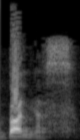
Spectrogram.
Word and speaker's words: Banias: but in Hebrew today we call it the Banias, which is really from the Arabic pronunciation of Panias.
